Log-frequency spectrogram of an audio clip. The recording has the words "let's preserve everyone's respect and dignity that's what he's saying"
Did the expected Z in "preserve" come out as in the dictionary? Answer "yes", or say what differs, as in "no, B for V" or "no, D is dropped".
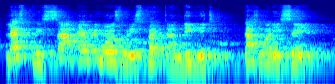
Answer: no, S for Z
